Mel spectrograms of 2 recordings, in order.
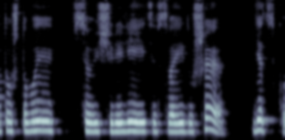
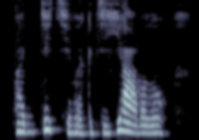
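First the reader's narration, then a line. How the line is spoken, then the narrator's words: Hiss through teeth. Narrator (Russian): прошипела сквозь зубы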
